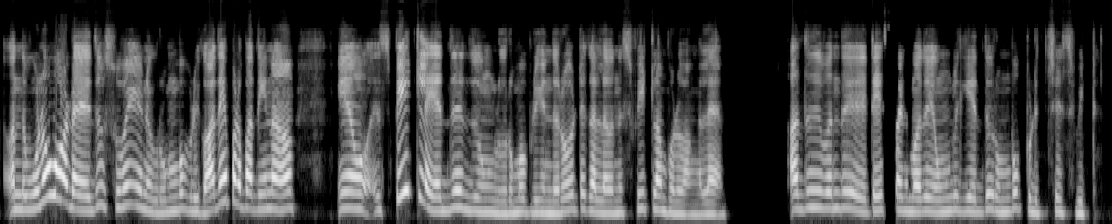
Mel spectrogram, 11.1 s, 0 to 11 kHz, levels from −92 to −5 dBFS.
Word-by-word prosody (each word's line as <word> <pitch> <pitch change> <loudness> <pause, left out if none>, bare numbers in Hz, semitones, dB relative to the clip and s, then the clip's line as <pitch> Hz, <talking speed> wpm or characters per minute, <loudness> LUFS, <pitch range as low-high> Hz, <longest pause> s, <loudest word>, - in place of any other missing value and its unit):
அந்த 225 0 -1
உணவோட 375 - +7
இது 285 - -6
சுவை 275 +3 -1
எனக்கு 195 -6 -5
ரொம்ப 205 +4 -3
புடிக்கும். 200 -1 +3
அதேபோல 345 +1 +4
பாத்தீங்கன்னா, 235 -1 +2 0.6
எ - - +3 0.4
ஸ்வீட்ல 430 -6 +3
எது, 215 +5 -5
இது 210 -2 -7
உங்களுக்கு 175 -2 -4
ரொம்ப 195 +1 -1
புடிக்கும்? 185 -1 -5
இந்த 175 +1 -1
ரோட்டுகடைல 205 -5 -1
வந்து 180 0 -7
ஸ்வீட்லாம் 230 -4 -3
போடுவாங்கல்ல, 165 -1 -3 0.8
அது 245 +2 -6 0.2
வந்து 250 +1 -5 0.3
டேஸ்ட் 215 -1 -3
பண்ணும்போது 205 -1 0
உங்களுக்கு 205 +1 -6
எது 210 +5 -5
ரொம்ப 195 +5 -4
புடிச்ச 180 -2 -7 0.2
ஸ்வீட்? 175 -2 -9
210 Hz, 160 wpm, -23 LUFS, 185-240 Hz, 0.8 s, உணவோட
